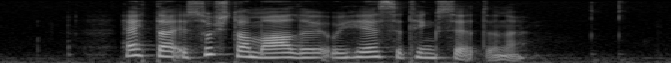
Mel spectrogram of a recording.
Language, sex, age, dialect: Faroese, female, 36-60, Norðuroyggjar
